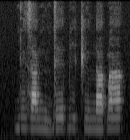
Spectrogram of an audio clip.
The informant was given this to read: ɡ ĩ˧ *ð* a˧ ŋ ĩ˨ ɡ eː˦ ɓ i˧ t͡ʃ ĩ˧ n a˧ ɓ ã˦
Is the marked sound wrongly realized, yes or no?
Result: yes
